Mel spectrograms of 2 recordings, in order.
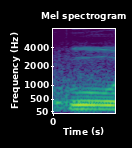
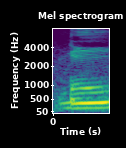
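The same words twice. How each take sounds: First: Said in the usual way. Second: Hard uvular q at the start of কু; deep Qaf. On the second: Shown as a demonstration. Teacher showing the difference between two letters, deep uvular কু. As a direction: hit কু from the very root of the tongue. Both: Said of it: "দুইটার মধ্যে পার্থক্য".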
